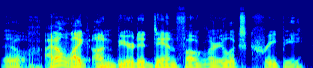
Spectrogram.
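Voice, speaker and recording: A man's voice: mid-range voice, lively intonation, moderate pace, creaky, fairly bright tone, dry recording, clean studio sound. A man hosting a casual morning talk show, brash and profane, reading viewer donations aloud and riffing on politics.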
